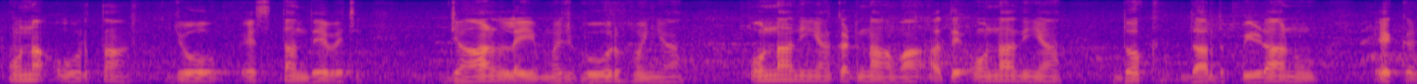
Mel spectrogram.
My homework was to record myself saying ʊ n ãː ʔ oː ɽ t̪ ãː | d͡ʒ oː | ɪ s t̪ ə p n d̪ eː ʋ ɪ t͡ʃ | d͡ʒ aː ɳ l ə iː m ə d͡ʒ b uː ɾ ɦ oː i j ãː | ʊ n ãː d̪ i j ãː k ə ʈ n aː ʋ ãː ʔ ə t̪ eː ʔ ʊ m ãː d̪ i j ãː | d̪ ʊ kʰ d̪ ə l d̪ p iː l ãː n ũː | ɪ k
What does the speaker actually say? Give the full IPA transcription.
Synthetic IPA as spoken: ʊ n ãː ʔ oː ɾ t̪ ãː | d͡ʒ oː | ɪ s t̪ ə n d̪ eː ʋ ɪ t͡ʃ | d͡ʒ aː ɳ l ə iː m ə d͡ʒ b uː ɾ ɦ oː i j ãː | ʊ n ãː d̪ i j ãː k ə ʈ n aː ʋ ãː ʔ ə t̪ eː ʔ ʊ n ãː d̪ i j ãː | d̪ ʊ kʰ d̪ ə ɾ d̪ p iː ɽ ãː n ũː | ɪ k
